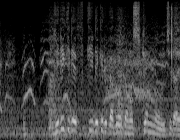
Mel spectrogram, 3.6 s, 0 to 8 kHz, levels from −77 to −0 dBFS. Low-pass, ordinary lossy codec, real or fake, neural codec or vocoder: 7.2 kHz; Opus, 16 kbps; fake; autoencoder, 48 kHz, 128 numbers a frame, DAC-VAE, trained on Japanese speech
